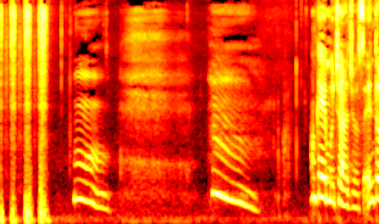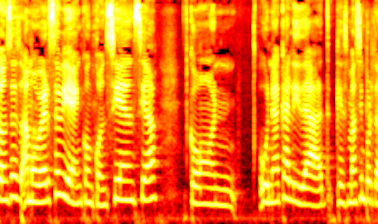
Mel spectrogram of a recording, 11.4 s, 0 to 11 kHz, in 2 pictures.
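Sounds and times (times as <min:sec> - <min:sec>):
forceful nasal exhalations in kapalabhati yoga breathing: 0:00.0 - 0:00.9, 0:01.8 - 0:04.1
speech: 0:01.2 - 0:01.8, 0:04.8 - 0:11.3
drawn-out voiced sighs: 0:01.8 - 0:04.0.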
